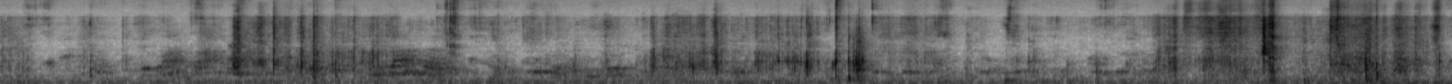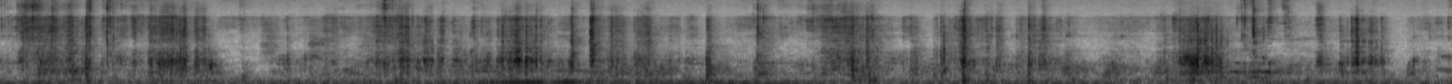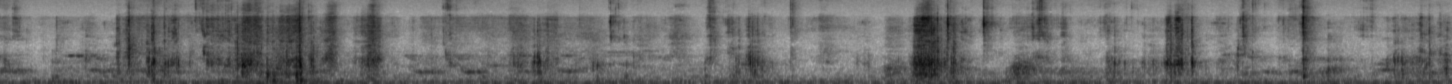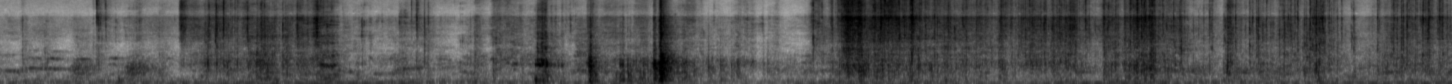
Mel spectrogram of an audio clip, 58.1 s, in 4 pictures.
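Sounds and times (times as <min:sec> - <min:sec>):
person chewing crunchy fries: 0:01.9 - 0:16.4, 0:50.7 - 0:58.0.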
